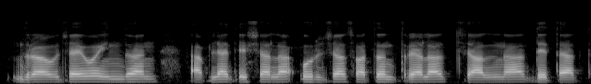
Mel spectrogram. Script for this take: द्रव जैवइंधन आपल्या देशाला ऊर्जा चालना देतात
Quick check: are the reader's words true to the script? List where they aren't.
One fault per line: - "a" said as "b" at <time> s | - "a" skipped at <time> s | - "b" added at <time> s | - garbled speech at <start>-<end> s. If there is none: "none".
- "स्वातंत्र्याला" added at 3.4 s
